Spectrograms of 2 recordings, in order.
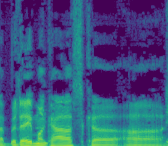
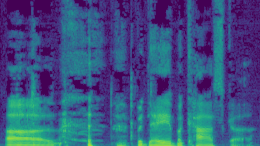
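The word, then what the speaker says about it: Bde Maka Ska: You got me saying it wrong now. B'day Makaska. – Thank you. – Those Dakota words don't roll off the top of my tongue as they should.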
